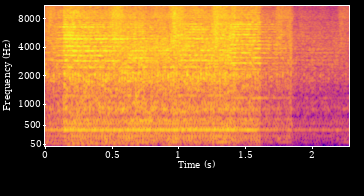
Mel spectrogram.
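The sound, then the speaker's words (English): Engine drone of a battered, supercharged Ford Falcon muscle car speeding along a long, straight desert road. A steady, sustained tone holds loud, then drops off in level near the end. “Max hurtles along in a battered Ford Falcon muscle car with a supercharger that protrudes from the bonnet.”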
